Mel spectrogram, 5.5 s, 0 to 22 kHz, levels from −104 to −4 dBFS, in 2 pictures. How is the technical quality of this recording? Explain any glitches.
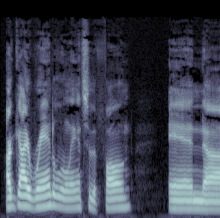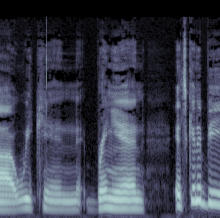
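At 3.32 s, just after "phone and uh we", the speech carries one glitch: a sharp snap, an electrical switching spike, over in about a millisecond. It sounds as a brief click laid on top of the speech rather than a gap in it. Its level is moderate, somewhere around 15 dB below the loudest possible sample. The likely cause is a nearby switch, motor or static discharge arcing and being picked up by the audio line.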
